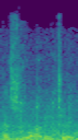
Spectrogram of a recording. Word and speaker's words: Suraj: How do you spell that? S-U-R... Yep. Suraj, R-A-J. S-U-R-A-J, Suraj.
